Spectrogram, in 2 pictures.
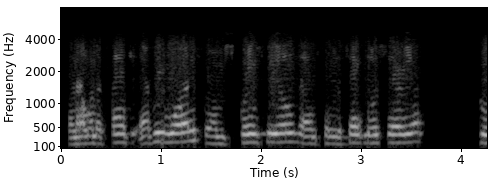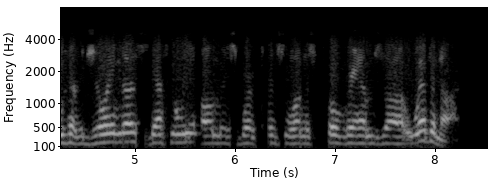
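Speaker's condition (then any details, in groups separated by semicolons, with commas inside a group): No condition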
